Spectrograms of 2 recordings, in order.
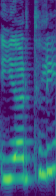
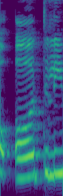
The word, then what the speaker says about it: earthly: EARTHLY, इसको ईर्थली नहीं, इसको अर्थली पढ़ते हैं। क्या पढ़ते हैं? अर्थली पढ़ते हैं। इन तीनों ही स्पेलिंग्स में आपको दिख रहा होगा ई के तुरंत बाद AR है, इसी वजह से ई क्या है? ई जो है वो साइलेंट है, राइट?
